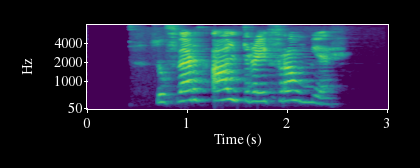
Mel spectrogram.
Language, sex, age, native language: Icelandic, male, 9, Polish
